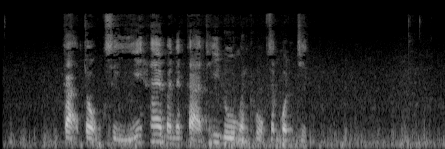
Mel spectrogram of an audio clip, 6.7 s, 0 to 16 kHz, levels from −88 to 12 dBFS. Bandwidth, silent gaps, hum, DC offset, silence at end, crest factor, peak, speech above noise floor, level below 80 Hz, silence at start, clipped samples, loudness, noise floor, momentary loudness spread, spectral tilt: 11.5 kHz; none; none; under 0.1%; 0 s; 22 dB; -2 dBFS; 25 dB; -48 dBFS; 0.15 s; under 0.1%; -22 LUFS; -46 dBFS; 23 LU; -5.5 dB/octave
